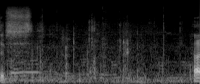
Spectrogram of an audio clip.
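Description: A pause in a man's speech: a short breath at the start, then only faint, even background noise until he speaks again at the end.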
